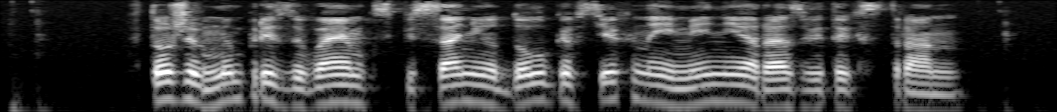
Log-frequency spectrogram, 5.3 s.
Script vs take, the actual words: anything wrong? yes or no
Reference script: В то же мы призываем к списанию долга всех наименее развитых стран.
no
